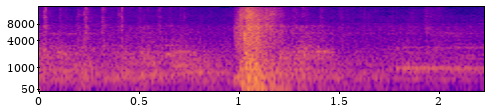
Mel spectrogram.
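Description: A punching bag is struck with a single hard thump.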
